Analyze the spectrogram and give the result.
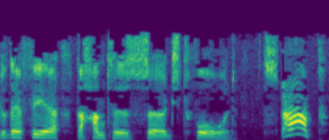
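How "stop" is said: sharp high shout. A narrator's reading. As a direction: stop the hunters with one loud cry. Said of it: "shouted Pismire".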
